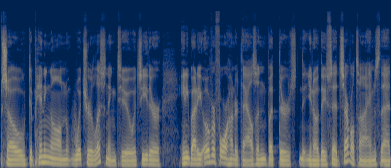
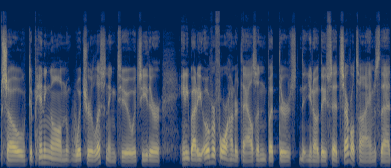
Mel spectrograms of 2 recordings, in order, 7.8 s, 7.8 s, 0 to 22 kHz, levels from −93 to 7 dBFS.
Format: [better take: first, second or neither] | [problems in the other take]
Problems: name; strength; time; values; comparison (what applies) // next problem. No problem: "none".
first | thin; very; fading below 400 Hz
